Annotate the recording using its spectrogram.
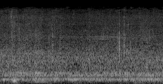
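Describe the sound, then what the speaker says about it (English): Honey bees buzz in a dense, steady drone close by while a hive frame is lifted out during requeening, with no voices. "knock a few bees off"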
